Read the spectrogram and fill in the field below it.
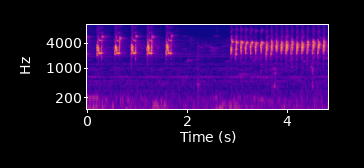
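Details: Lovebird responding to a calling recording: five harsh, spaced squawky notes, a brief quiet gap, then a long rapid chattering 'ngekek' trill of high repeated notes.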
